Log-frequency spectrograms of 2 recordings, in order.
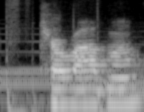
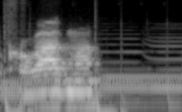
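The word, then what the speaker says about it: χάραγμα: You know, some pronounce it as charagma or karagma, right?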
